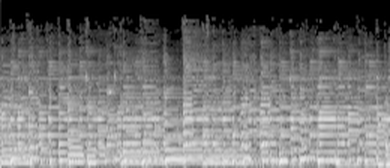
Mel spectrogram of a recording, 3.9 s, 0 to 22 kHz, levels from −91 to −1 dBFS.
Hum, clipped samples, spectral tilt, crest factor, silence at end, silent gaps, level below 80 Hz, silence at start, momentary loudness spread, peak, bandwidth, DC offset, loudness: none; under 0.1%; -7 dB/octave; 12 dB; 0 s; none; -42 dBFS; 0 s; 2 LU; -2 dBFS; 13.5 kHz; under 0.1%; -15 LUFS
